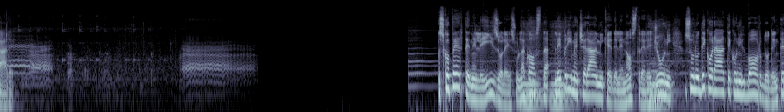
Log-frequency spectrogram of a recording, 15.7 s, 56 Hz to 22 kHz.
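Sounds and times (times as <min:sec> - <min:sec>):
speech: 0:00.0 - 0:00.4, 0:08.9 - 0:15.6
sheep bleating: 0:00.0 - 0:01.4, 0:03.6 - 0:05.2, 0:08.8 - 0:15.6
small bells tinkling: 0:00.0 - 0:03.7.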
